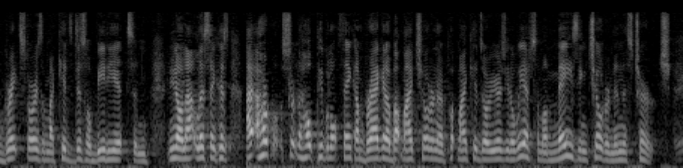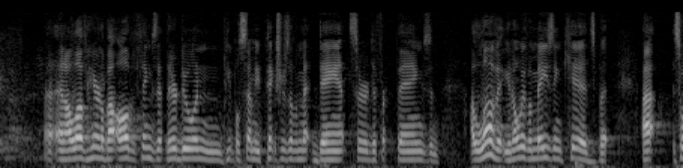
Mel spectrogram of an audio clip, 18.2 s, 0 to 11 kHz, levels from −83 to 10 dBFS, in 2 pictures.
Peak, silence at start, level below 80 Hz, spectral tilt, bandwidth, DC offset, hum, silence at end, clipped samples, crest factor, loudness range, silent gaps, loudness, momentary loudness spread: -8 dBFS; 0 s; -60 dBFS; -5 dB/octave; 9 kHz; under 0.1%; none; 0 s; under 0.1%; 20 dB; 6 LU; none; -27 LUFS; 13 LU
